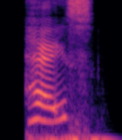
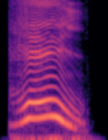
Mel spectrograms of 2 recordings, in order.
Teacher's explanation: Réis é aberto, rei não. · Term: ditongo aberto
